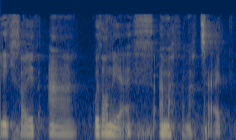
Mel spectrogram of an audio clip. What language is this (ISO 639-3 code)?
cym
